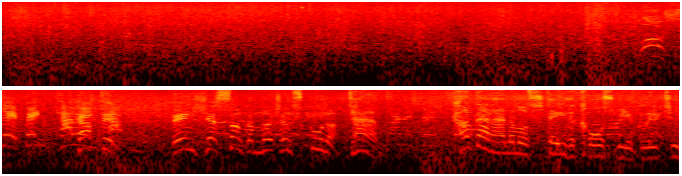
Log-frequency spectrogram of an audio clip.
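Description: Waves rush and splash against a ship.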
